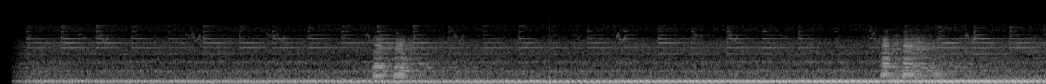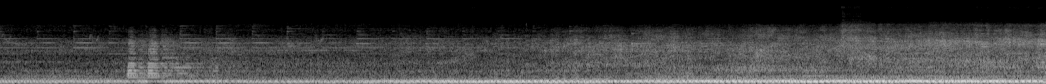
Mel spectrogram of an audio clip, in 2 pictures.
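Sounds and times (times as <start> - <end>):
railroad crossing bell ringing: 0.1 - 18.8
approaching train rumble: 0.1 - 20.9
train horn blasts: 3.6 - 4.5, 8.7 - 9.7, 11.6 - 12.9.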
